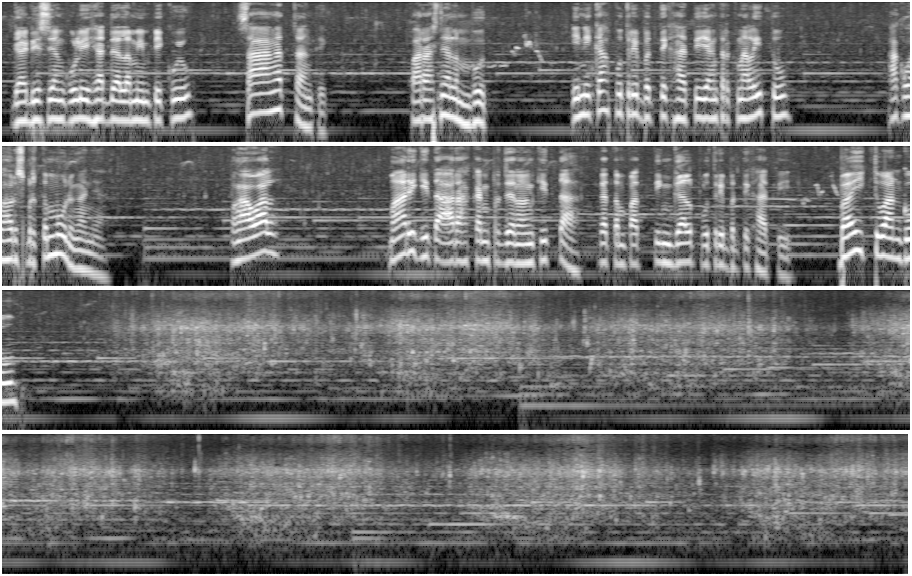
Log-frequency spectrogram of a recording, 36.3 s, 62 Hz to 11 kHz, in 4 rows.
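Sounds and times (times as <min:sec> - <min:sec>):
river water lapping around a boat: 0:00.0 - 0:36.2
speech: 0:00.1 - 0:03.4, 0:04.1 - 0:05.0, 0:05.7 - 0:08.0, 0:08.9 - 0:10.2, 0:11.4 - 0:12.0, 0:13.0 - 0:18.4.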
